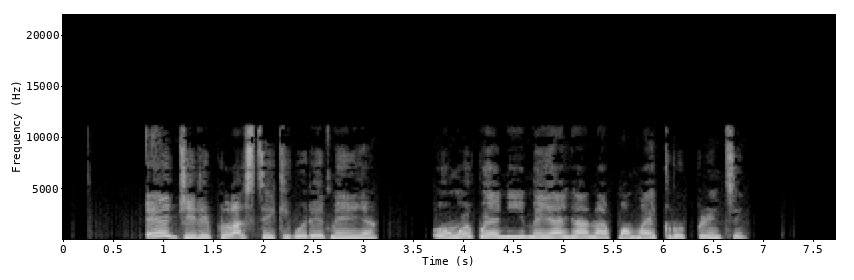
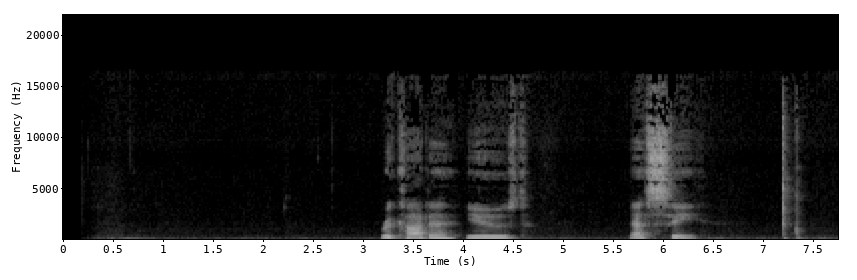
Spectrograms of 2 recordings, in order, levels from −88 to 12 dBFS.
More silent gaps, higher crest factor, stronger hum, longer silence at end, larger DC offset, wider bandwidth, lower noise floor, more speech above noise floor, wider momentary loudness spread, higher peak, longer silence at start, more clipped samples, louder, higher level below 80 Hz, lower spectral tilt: first, 3.50-3.62 s vs none; second, 16 dB vs 24 dB; neither; first, 0.9 s vs 0.35 s; neither; second, 11.5 kHz vs 16.5 kHz; about the same, -66 dBFS vs -66 dBFS; first, 52 dB vs 40 dB; second, 5 LU vs 22 LU; first, 0 dBFS vs -8 dBFS; first, 0.85 s vs 0.65 s; neither; first, -15 LUFS vs -26 LUFS; about the same, -66 dBFS vs -62 dBFS; first, -5 dB/octave vs -3.5 dB/octave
